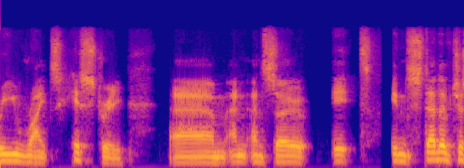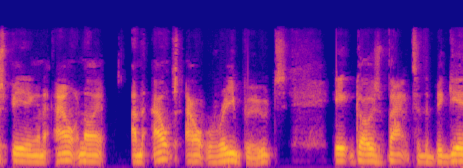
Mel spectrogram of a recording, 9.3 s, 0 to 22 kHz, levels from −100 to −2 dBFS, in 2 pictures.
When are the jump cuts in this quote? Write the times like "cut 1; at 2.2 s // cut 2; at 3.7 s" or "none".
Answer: cut 1; at 3.8 s // cut 2; at 6.5 s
